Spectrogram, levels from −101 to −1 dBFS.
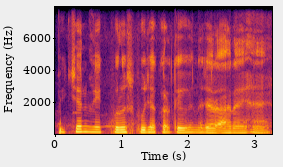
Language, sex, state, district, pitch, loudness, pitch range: Hindi, male, Bihar, West Champaran, 145 Hz, -14 LUFS, 135-150 Hz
